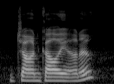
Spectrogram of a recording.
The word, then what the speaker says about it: John Galliano: John Galliano.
